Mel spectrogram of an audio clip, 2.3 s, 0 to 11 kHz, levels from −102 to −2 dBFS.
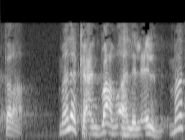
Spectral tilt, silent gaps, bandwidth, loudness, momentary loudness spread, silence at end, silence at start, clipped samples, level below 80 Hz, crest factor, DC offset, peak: -5 dB/octave; none; 6.4 kHz; -18 LUFS; 12 LU; 0 s; 0 s; under 0.1%; -62 dBFS; 18 dB; under 0.1%; -2 dBFS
